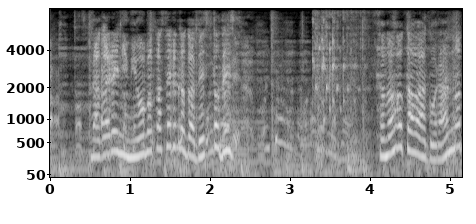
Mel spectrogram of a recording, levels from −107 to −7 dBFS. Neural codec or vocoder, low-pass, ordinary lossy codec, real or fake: codec, 16 kHz, 16 kbps, FreqCodec, smaller model; none; none; fake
